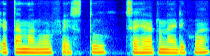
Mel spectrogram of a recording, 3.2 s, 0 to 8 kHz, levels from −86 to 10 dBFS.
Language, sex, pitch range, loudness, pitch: Assamese, male, 130-140 Hz, -18 LUFS, 135 Hz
